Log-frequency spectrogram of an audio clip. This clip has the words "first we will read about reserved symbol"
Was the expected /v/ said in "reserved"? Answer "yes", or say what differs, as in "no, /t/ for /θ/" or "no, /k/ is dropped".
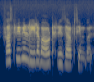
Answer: yes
